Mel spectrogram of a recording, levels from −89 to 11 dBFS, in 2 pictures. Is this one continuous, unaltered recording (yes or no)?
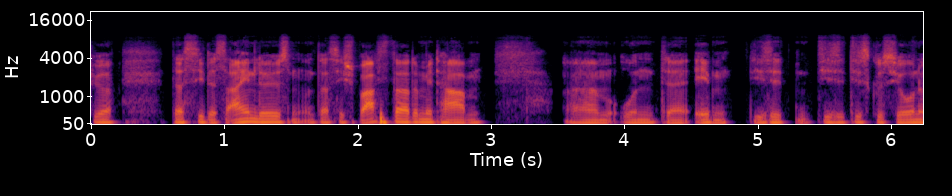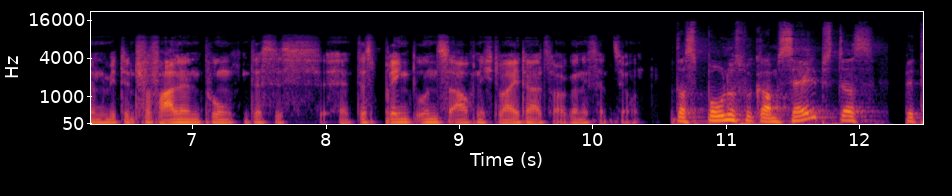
yes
